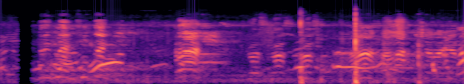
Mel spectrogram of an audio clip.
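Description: A football thuds as a child kicks it.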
